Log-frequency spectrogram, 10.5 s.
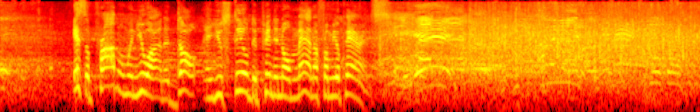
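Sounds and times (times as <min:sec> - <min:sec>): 
speech: 0:01.1 - 0:06.4
audience clapping: 0:05.6 - 0:10.5.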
